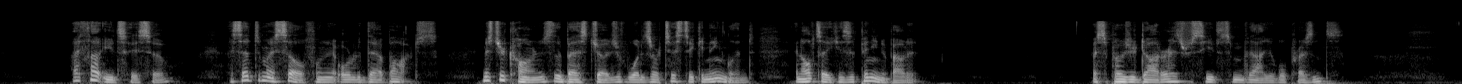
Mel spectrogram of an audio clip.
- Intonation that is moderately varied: Yes, average, 3.4 semitones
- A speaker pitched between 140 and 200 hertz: No, low, 110 Hz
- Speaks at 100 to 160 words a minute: No, average, 170 wpm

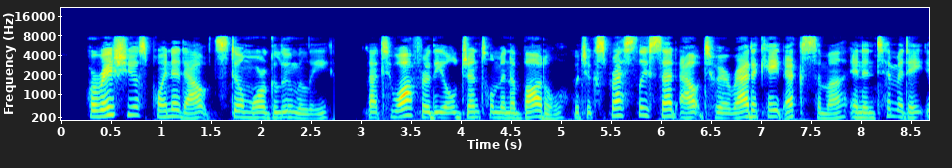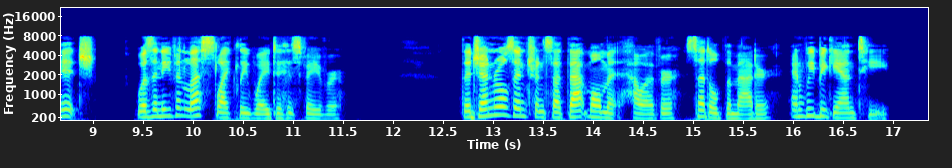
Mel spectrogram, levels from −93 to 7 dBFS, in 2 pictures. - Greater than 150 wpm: Yes, average, 165 wpm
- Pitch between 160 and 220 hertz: Yes, high, 190 Hz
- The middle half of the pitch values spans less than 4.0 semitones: No, average, 4.4 semitones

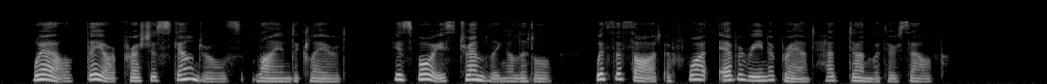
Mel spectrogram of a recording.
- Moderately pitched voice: Yes, medium, 160 Hz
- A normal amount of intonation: No, wide, 7.2 semitones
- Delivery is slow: Yes, slow, 130 wpm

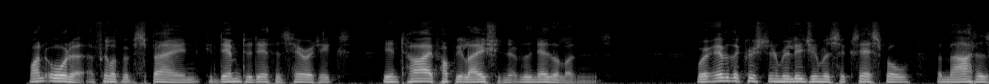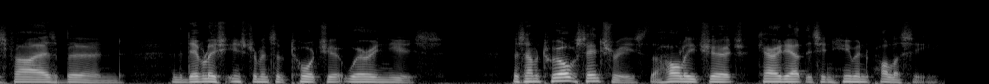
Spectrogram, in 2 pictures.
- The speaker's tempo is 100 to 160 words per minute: Yes, average, 145 wpm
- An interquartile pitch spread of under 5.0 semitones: Yes, average, 2.8 semitones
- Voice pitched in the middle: No, low, 120 Hz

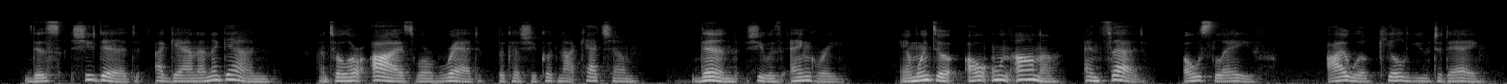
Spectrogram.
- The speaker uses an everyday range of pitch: Yes, average, 4.3 semitones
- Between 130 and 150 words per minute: Yes, average, 140 wpm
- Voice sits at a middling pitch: Yes, medium, 150 Hz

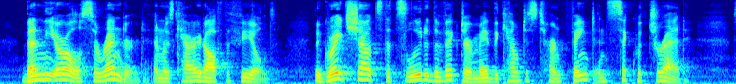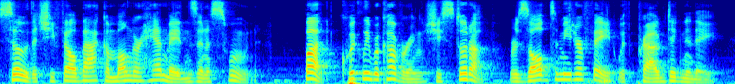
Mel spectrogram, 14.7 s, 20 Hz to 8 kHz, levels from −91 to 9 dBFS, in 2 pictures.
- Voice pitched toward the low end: No, medium, 150 Hz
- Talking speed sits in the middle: No, fast, 210 wpm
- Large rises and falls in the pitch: Yes, wide, 6.5 semitones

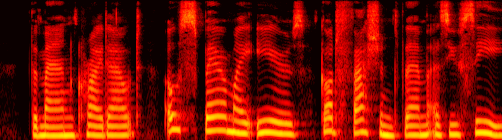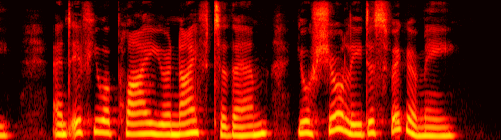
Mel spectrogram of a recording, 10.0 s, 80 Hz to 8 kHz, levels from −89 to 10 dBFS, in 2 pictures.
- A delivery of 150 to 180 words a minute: Yes, average, 155 wpm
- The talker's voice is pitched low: No, high, 215 Hz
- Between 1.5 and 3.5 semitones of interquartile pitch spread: No, average, 4.0 semitones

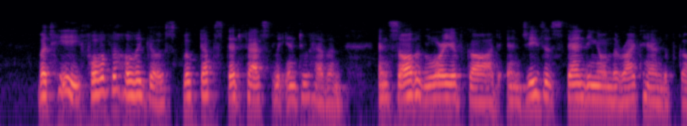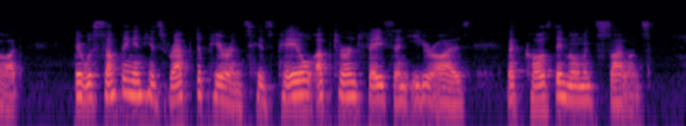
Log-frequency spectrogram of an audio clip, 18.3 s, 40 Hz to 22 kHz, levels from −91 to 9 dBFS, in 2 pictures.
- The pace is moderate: Yes, average, 150 wpm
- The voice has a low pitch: No, medium, 170 Hz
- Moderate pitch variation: Yes, average, 3.3 semitones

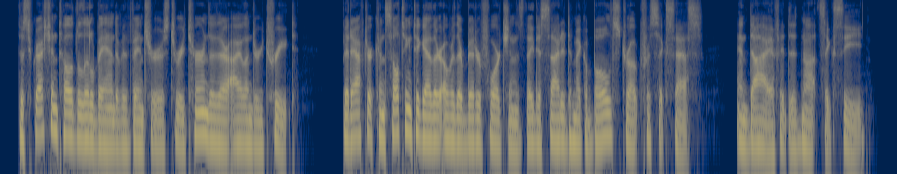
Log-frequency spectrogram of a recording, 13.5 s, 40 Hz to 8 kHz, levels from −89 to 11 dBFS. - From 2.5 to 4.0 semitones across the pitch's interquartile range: Yes, average, 3.0 semitones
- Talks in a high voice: No, low, 110 Hz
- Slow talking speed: No, average, 165 wpm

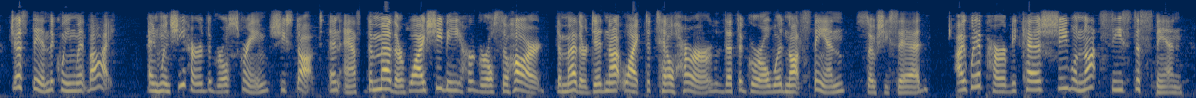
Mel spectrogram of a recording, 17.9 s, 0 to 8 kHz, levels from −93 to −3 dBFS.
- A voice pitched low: No, high, 230 Hz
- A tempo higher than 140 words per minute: Yes, average, 185 wpm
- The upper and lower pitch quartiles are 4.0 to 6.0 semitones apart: Yes, average, 4.6 semitones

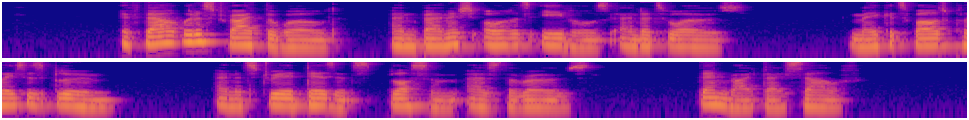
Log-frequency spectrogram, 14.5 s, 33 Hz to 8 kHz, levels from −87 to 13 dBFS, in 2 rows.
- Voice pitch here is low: Yes, low, 110 Hz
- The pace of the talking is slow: Yes, slow, 125 wpm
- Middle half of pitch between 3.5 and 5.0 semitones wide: No, average, 3.0 semitones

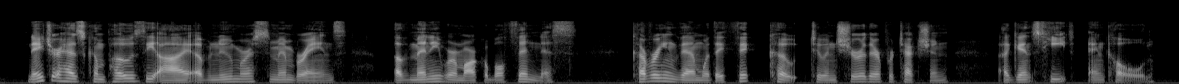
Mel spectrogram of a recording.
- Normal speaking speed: No, slow, 130 wpm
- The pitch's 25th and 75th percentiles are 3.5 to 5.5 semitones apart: Yes, average, 3.9 semitones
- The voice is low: Yes, low, 110 Hz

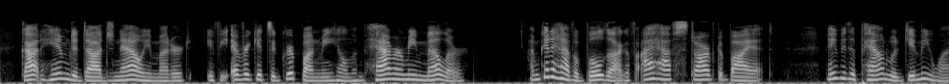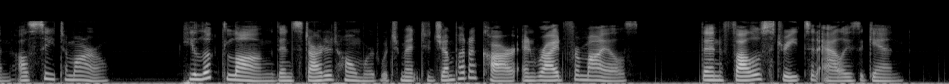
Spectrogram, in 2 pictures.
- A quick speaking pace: Yes, fast, 210 wpm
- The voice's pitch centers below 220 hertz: Yes, high, 190 Hz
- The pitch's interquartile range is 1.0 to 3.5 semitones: No, average, 4.3 semitones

